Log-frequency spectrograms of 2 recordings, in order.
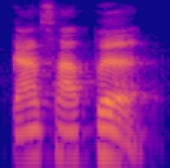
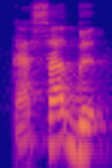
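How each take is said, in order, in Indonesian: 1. Kata ini diakhiri dengan vokal pendek. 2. Konsonan akhir diakhiri dengan pantulan yang kuat. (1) "ba-nya harokat fathah" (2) "dibaca wakof kasab ... ini ba-nya tebal"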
